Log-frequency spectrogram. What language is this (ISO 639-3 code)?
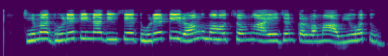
guj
